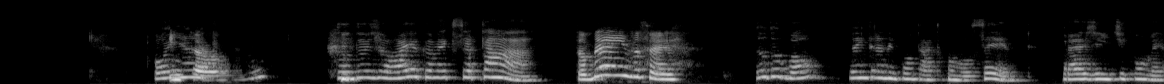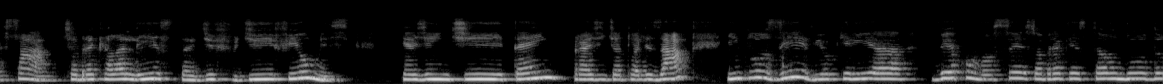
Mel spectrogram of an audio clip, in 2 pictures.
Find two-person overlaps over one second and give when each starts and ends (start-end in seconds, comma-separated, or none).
none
